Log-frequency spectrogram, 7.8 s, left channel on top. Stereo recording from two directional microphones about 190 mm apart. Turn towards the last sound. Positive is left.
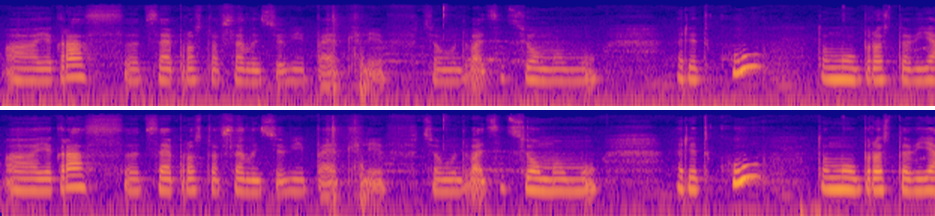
turn(degrees=-25)  # may be behind; listen again after turning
